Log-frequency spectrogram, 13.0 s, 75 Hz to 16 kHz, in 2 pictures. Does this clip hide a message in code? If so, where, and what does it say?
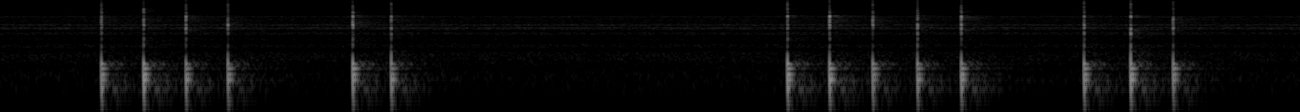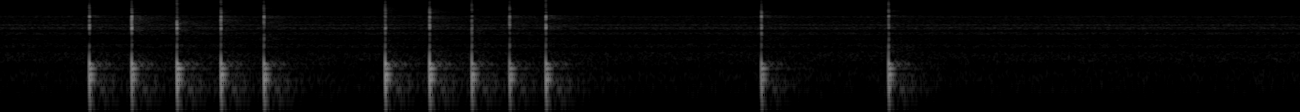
Yes: tap code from 0.5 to 11.0 s, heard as knocks on wood, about 5 knocks a second. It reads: R XZA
